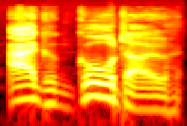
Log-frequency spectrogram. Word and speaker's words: Agordo: And he's from a place called Agordo, A-G-O-R-D-O, Agordo in Italy.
